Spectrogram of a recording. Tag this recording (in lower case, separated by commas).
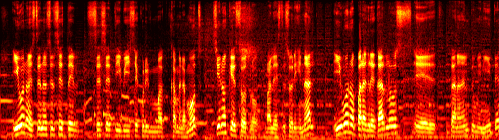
speech, music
